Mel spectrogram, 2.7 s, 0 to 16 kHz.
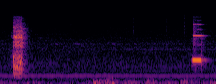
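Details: Baofeng UV-3R Plus handheld radio, 14 years old, after disassembly and repair, transmitting on UHF: two short electronic beeps about two seconds apart over a faint steady tone; normal transmit beep tones.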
